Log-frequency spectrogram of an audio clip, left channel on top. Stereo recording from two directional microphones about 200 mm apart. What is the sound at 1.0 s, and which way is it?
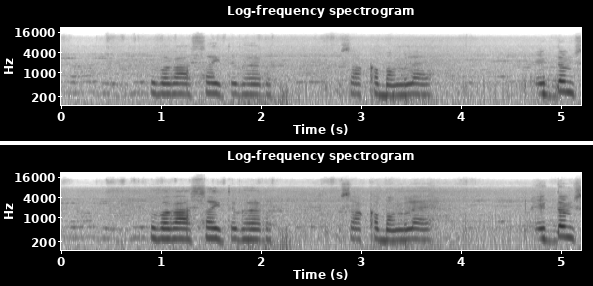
Speech, 15° right (ahead or behind).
